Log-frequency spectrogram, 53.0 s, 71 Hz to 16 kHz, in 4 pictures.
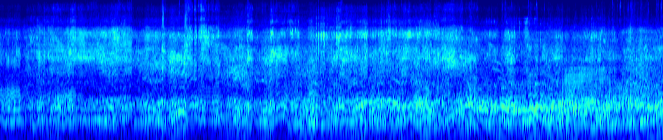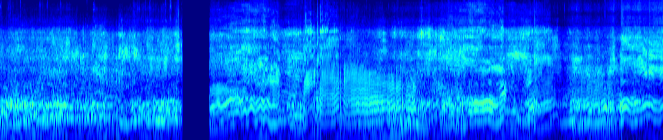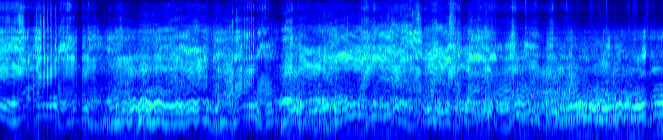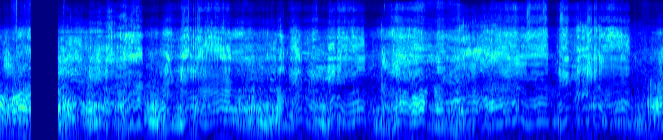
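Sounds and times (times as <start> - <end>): dirt bike engines revving: 0.0 - 40.4, 41.0 - 53.0.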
